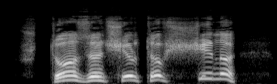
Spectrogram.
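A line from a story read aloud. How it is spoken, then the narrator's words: Unnaturally shrill shout. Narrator (Russian): прокричал продавец неестественно пронзительным голосом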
